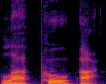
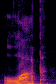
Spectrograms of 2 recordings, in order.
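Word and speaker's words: Lapua: everyone pronounces this as La Pua emphasis on the poo in the middle well how do you actually say it correctly well it's actually Lop the P comes earlier when you pronounce it correctly I have to admit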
